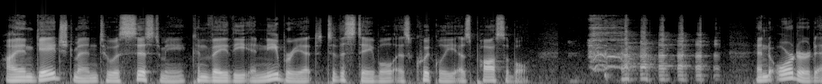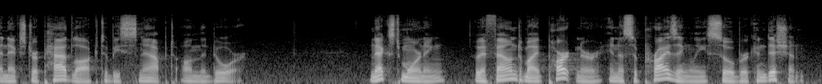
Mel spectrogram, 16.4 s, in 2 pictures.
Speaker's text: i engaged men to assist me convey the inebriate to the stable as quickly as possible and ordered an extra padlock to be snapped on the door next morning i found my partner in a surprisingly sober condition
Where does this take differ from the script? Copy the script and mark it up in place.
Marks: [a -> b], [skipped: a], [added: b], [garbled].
i engaged men to assist me convey the inebriate to the stable as quickly as possible and ordered an extra padlock to be snapped on the door next morning i found my partner in a surprisingly sober condition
